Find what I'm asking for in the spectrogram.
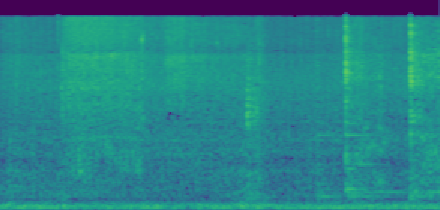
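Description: Egg curry gravy with poppy seed paste bubbles and sizzles in a pan on the stove, a steady close simmer with occasional sharp clinks of a spoon against the pan.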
